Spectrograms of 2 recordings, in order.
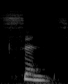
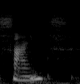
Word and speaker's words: since: Okay, now guys, please get the pronunciation of this correct. Okay, I can't hear you, but I want you to repeat since, not science.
